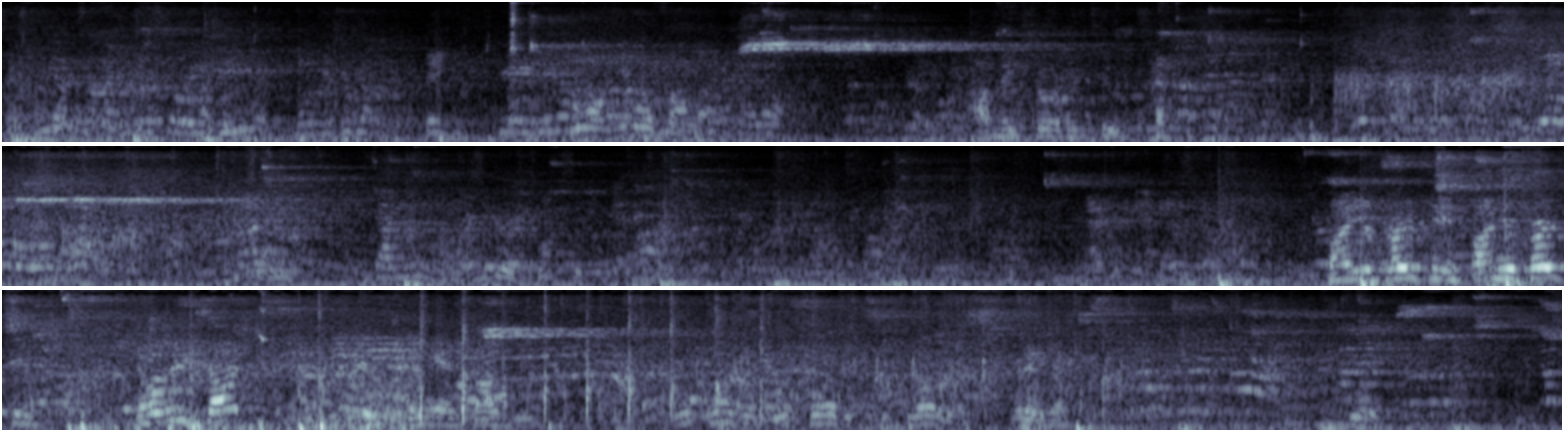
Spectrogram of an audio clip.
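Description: Children and adults shout and call out in a large echoing gym.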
